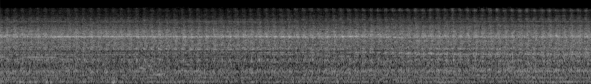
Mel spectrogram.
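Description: Electric 450-class RC helicopter (Tarot 450) running on the ground with its main rotor turning: a steady high motor-and-gear whine.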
